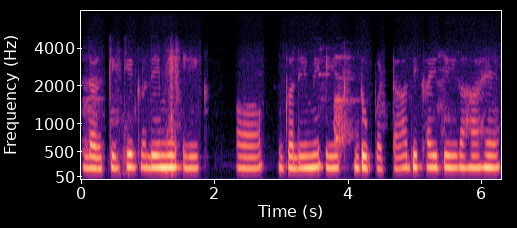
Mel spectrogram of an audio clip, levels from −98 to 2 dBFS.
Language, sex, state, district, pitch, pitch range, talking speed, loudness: Hindi, female, Maharashtra, Gondia, 215 Hz, 205-220 Hz, 135 wpm, -17 LUFS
